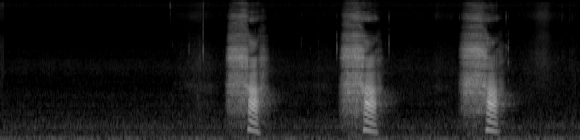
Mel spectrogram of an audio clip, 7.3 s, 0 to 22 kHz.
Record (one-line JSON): {"exhalation_length": "7.3 s", "exhalation_amplitude": 4311, "exhalation_signal_mean_std_ratio": 0.37, "survey_phase": "alpha (2021-03-01 to 2021-08-12)", "age": "18-44", "gender": "Female", "wearing_mask": "Yes", "symptom_none": true, "smoker_status": "Never smoked", "respiratory_condition_asthma": false, "respiratory_condition_other": false, "recruitment_source": "REACT", "submission_delay": "1 day", "covid_test_result": "Negative", "covid_test_method": "RT-qPCR"}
